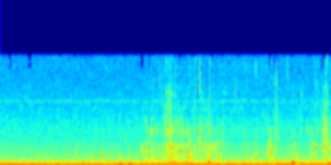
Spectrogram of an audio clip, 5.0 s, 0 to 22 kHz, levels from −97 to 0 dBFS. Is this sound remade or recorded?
recorded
